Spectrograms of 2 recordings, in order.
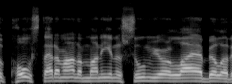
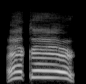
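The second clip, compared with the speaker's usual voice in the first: yelling a name; 13 semitones higher, 6 dB louder than usual. Acted. Old man bellowing for his assistant from bed, loud yell. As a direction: call the name out, much higher and louder.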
